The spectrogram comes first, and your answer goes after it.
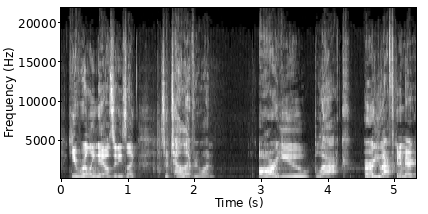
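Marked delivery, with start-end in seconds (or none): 1.5-5.4 pointed, aggressive, disappointed tone, let down but not angry. Retelling an interview, imitating the interviewer's questions: Matt Lauer questioning tone. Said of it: "That's the Matt Lauer tone".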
